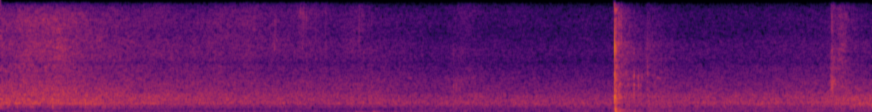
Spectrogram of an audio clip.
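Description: Steady outdoor background noise, with one sharp knock about three seconds in.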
